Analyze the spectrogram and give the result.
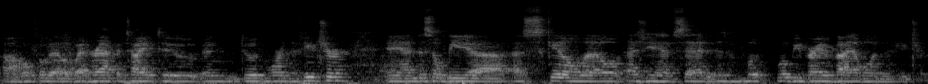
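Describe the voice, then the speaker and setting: A man's voice: medium pitch, flat delivery, fairly quick, gravelly, a bit bright. A man, a parent, giving an informal testimonial speech. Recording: echoey room, distant mic, faint noise.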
